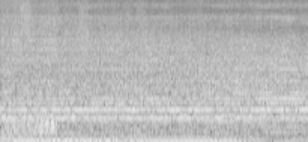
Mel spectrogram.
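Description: Supermoto motorcycle engine running at a steady speed with a steady drone, its low rumble fading near the end.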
